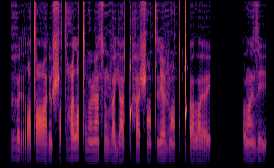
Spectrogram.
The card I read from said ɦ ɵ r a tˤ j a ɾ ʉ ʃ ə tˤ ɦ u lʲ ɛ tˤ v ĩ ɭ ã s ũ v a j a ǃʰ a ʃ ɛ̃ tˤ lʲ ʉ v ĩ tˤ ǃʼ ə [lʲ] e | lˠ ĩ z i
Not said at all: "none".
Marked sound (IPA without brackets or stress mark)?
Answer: lˠ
